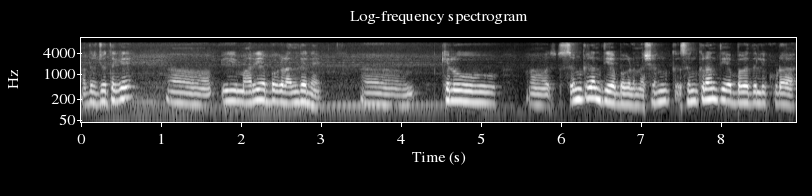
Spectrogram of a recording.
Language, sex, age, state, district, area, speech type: Kannada, male, 45-60, Karnataka, Mysore, urban, spontaneous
